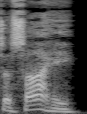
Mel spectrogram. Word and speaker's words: Asahi: sleeper as a reverse asahi pronounced like the beer ddt the next experiment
